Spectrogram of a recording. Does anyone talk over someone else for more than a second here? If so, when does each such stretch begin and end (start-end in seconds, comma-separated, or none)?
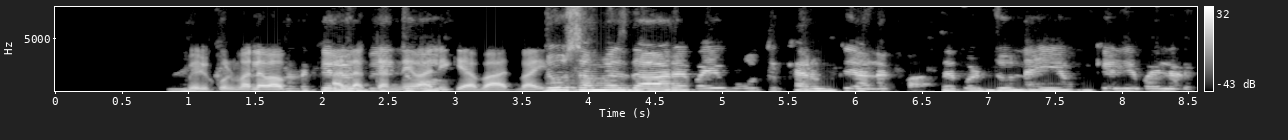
1.0-2.7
